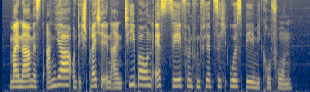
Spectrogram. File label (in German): t.bone sc450 usb stimme f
